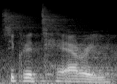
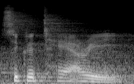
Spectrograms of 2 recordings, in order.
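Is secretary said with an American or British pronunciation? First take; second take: American; American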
